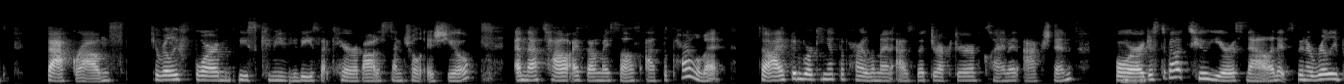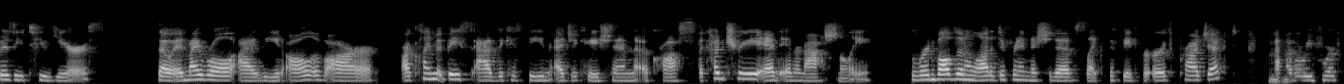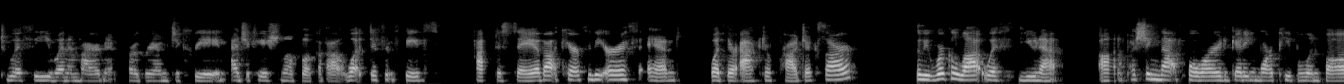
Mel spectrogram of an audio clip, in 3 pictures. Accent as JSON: {"language": "English", "region": "Florida", "country": "United States", "tie": "born or raised there", "moved": "as an adult", "lives_now": "Chicago, United States", "said": "I grew up on a little island off the coast of Florida"}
